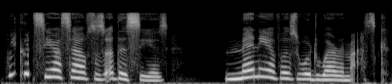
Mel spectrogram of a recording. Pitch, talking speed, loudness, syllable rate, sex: 270 Hz, 245 wpm, -17 LUFS, 7.6 syllables/s, female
